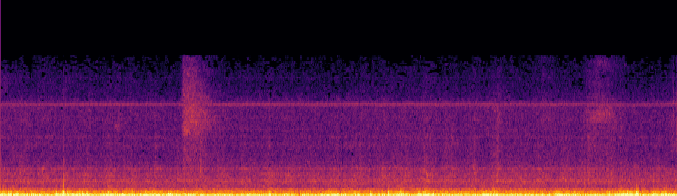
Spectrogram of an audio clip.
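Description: Express passenger train running along the track, heard from on board: a steady rumble of the coach and its wheels on the rails.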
